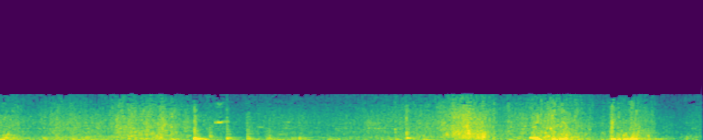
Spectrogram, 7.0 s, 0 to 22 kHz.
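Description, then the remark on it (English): A storm at sea: a steady roar of heavy rain and churning water, with waves surging louder in bursts toward the end. No voices are heard. “But the 10th day out, the wind shifted. The sea rose on its haunches, and it rained as I've never seen rain before.”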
